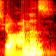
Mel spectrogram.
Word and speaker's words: Johannes: So my name is actually it's Johannes. That's how you pronounce it.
